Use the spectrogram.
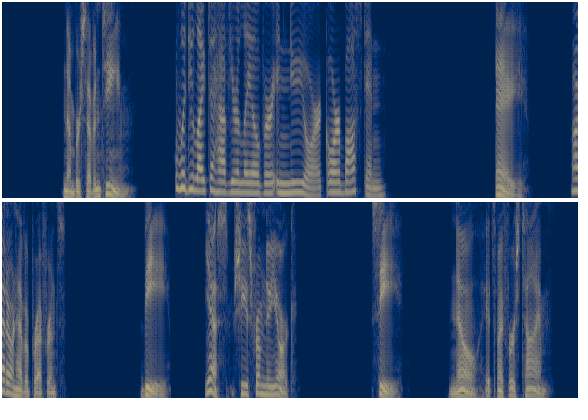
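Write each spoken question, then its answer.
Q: Would you like to have your layover in New York or Boston?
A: A: I don't have a preference.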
